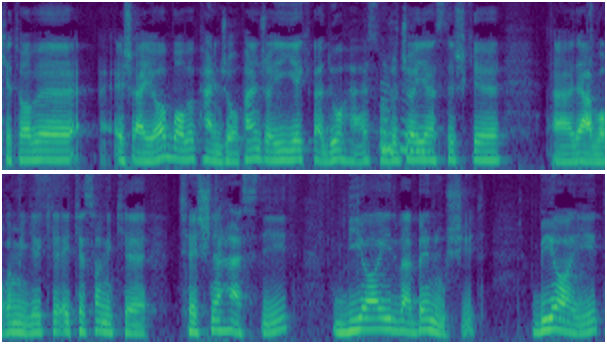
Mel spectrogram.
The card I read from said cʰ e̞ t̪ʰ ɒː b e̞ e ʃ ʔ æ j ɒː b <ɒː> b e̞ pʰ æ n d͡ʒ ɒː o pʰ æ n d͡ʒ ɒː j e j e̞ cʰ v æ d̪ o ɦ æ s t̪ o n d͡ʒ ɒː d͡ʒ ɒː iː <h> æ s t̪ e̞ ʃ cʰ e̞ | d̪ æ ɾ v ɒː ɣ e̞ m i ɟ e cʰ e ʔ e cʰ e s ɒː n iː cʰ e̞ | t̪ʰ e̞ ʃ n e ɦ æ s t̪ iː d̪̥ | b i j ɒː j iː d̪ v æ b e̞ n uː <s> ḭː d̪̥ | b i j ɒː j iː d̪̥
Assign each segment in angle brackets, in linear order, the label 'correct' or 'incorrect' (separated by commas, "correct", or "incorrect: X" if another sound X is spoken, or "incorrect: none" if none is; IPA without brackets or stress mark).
correct, correct, incorrect: ʃ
